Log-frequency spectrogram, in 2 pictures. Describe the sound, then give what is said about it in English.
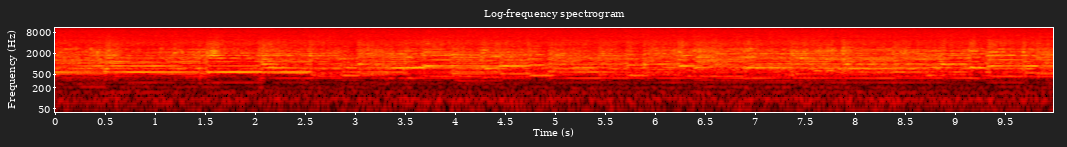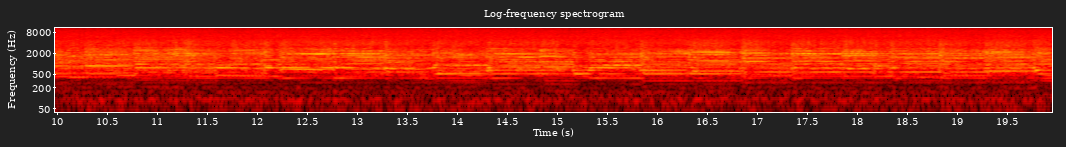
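President Nixon plays the Missouri Waltz on a piano he presented to the Truman Library in Independence, Missouri. The waltz has a steady, flowing melody and chords at an even loudness for the whole stretch, with no voices over it. “That's the Missouri Waltz.”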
